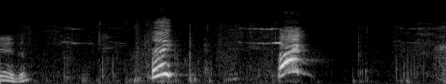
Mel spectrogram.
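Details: Kangal puppies in a village giving two short, sharp, sliding yelps about a second apart, with quiet pauses between and human speech at the start.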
